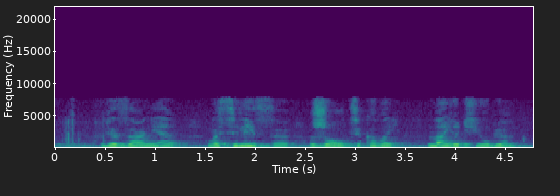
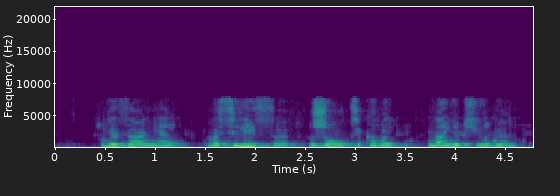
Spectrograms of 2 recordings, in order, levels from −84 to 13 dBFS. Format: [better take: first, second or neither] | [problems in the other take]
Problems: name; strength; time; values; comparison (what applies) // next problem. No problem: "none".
first | noise reduction (neural separator model SepFormer DNS4)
